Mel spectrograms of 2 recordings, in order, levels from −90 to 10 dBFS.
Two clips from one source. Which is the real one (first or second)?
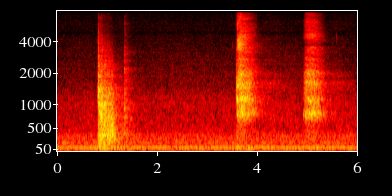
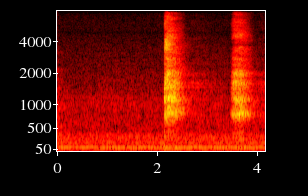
second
